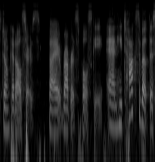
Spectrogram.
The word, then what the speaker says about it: Sapolsky: How am I supposed to pronounce that? Sapolsky. Sorry. So there's a great book called Why Zebras Don't Get Ulcers by Robert Sapolsky.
